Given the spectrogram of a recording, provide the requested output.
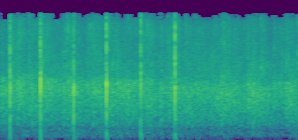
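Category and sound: crowd, audience applauding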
